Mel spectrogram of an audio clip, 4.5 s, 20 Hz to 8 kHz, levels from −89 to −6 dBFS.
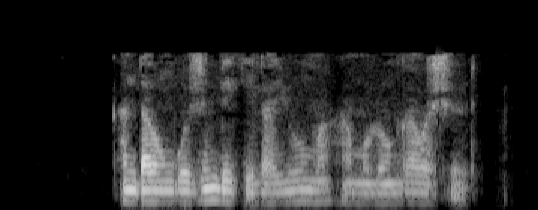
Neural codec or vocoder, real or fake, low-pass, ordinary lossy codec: none; real; 7.2 kHz; AAC, 16 kbps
